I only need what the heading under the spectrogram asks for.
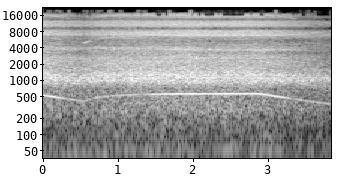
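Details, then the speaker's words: Makita 4-inch angle grinder, a street find with a broken switch button, stiff switch, and gear and spindle-lock detent needing replacement: clean high motor whine rising and settling with speed, no grinding or rattling; the motor runs fine. "Actually sounds very nice. It might be worth fixing, but I would need a new gear and I would need a new detent mechanism."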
